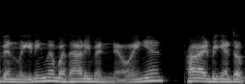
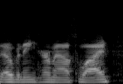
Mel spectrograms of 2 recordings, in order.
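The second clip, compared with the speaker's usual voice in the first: ordinary delivery, nothing marked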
